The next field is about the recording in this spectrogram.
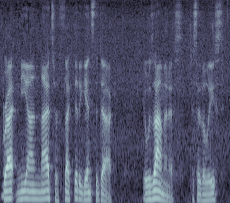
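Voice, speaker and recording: A man giving an expressive, conversational first-person narration as he reads a story aloud. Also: on the low side, moderate pace, slight background noise, rough recording. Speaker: story reader.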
